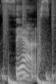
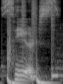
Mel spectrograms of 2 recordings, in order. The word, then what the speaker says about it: Sears: No es Sears, es Sears. No se pronuncia Amazon, se pronuncia Amazon.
